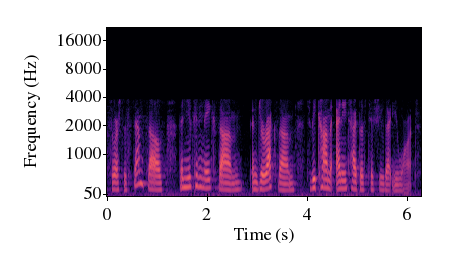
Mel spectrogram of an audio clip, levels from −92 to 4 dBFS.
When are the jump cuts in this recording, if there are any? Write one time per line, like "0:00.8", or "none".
none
